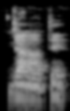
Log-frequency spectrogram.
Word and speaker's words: Gianotti: Gianotti.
